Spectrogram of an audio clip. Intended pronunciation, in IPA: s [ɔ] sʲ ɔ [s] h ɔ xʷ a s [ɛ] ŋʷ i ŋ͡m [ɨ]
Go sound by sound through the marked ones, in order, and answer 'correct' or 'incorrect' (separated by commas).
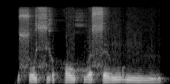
incorrect, incorrect, correct, correct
